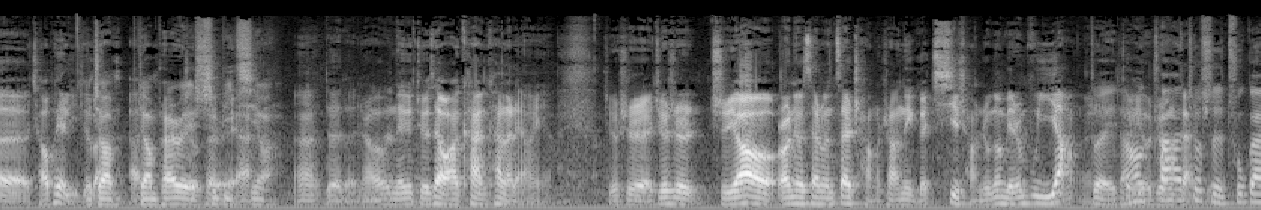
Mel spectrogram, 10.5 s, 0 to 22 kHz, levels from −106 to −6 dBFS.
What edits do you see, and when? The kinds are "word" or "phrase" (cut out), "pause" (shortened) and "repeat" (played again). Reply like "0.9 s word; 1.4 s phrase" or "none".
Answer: none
